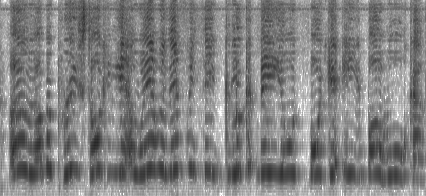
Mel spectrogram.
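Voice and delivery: very high, whiny mock voice; mocking whiny priest. Vlogger ridiculing Gabriel's cowardice in a whiny high squeak. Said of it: "And it's like".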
